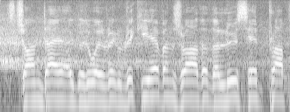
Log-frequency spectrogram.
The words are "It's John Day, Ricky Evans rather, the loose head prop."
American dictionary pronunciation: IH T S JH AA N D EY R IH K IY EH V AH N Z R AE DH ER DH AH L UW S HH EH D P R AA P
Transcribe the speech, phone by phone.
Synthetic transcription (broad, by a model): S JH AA N D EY R IH K IY EH V AH N Z R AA DH ER DH AH L UW S HH EH D P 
